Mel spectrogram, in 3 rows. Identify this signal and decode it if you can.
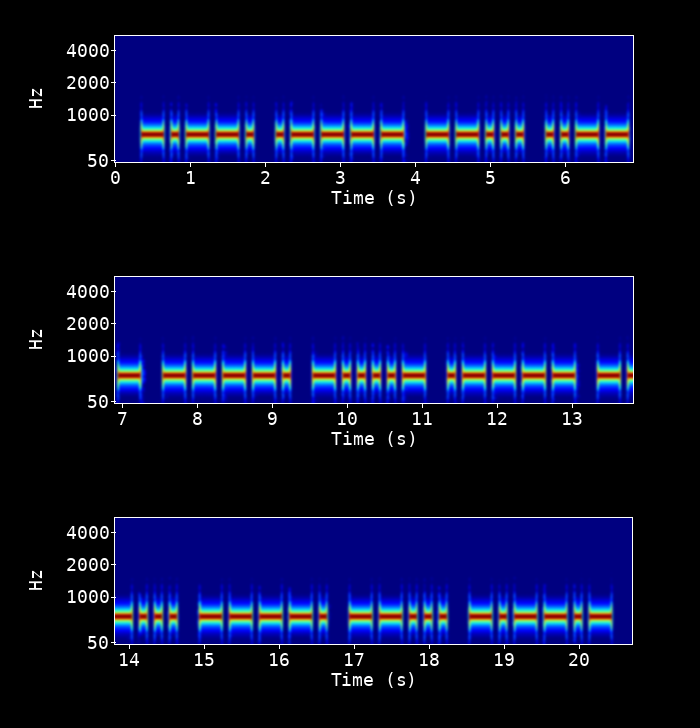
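Morse code, heard as a keyed tone, about 12 wpm, 600 Hz. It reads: <KN>1729-1797)
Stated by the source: Morse practice sending English quotations.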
